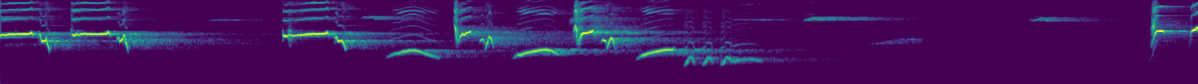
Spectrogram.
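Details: White-rumped shama song used to stir rival birds into singing: rich, varied whistles, slurred up and down, with sharp high notes and a quick trill, then a brief pause before resuming.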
